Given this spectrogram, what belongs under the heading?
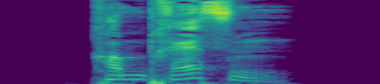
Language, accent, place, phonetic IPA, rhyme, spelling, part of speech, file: German, Germany, Berlin, [kɔmˈpʁɛsn̩], -ɛsn̩, Kompressen, noun, De-Kompressen.ogg
- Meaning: plural of Kompresse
